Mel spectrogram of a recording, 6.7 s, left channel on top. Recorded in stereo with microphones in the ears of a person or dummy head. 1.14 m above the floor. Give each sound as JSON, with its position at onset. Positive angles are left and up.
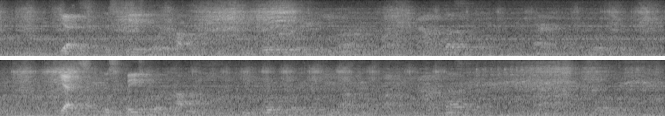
{"t": 0.6, "sound": "a man speaking", "side_deg": -50, "distance_m": 0.9}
